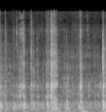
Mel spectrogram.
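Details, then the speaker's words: Discarded Hi-Fi cassette deck from a German scrapyard: irregular bursts of whirring and ticking. The cassette compartment won't close fully and the heads seem not to retract; cause unknown. "но она почему-то не заходит туда то есть вот видите не закрывается странно как то"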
